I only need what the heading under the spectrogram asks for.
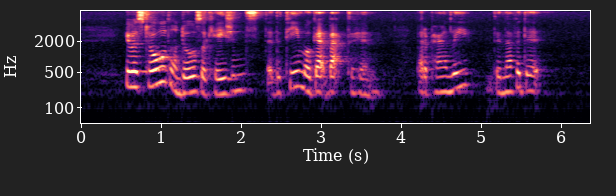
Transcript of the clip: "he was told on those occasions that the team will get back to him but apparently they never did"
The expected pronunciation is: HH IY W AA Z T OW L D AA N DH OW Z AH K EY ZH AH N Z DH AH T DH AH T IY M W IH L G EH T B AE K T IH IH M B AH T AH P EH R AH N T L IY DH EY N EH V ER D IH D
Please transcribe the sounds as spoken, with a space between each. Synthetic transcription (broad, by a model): HH IY W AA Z T OW L D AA N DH OW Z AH K EY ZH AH N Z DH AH T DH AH T IY M W IH L G EH T B AE K T IH IH M B AH T AH P EH R AH N T L IY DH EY N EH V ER D IH D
